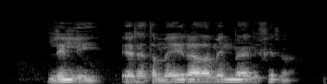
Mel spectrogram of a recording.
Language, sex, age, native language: Icelandic, male, 20-29, Icelandic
